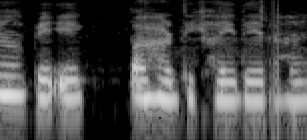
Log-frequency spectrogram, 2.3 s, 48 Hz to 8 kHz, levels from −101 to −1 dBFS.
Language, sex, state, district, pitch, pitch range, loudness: Hindi, female, Uttar Pradesh, Etah, 215 Hz, 200-225 Hz, -27 LUFS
